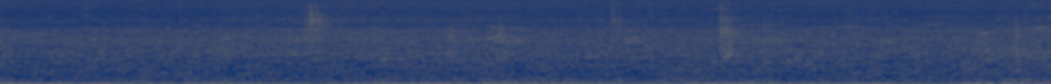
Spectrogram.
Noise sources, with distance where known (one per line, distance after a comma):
engine of unclear size, far
person or small group talking, far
